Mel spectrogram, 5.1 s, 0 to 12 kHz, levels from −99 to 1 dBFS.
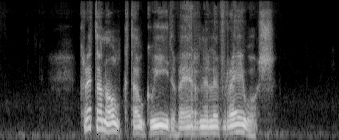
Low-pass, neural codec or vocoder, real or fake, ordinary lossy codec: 10.8 kHz; none; real; Opus, 16 kbps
